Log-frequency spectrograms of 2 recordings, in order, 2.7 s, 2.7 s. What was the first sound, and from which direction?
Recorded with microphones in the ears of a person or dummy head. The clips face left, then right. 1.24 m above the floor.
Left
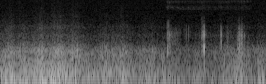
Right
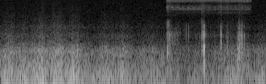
Running footsteps, 50° right (ahead or behind).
